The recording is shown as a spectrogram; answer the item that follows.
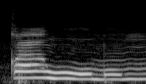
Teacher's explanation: Pangkal tekak, waw di sini sifatnya lin, lembut, uncungkan mulut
